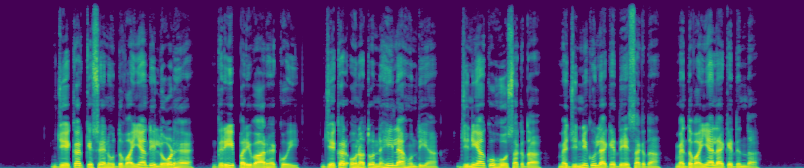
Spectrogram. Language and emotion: Punjabi, neutral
